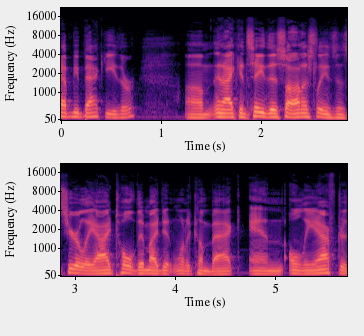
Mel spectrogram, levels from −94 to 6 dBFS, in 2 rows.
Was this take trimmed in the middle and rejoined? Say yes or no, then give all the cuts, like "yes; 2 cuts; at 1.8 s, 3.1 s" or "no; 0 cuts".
no; 0 cuts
